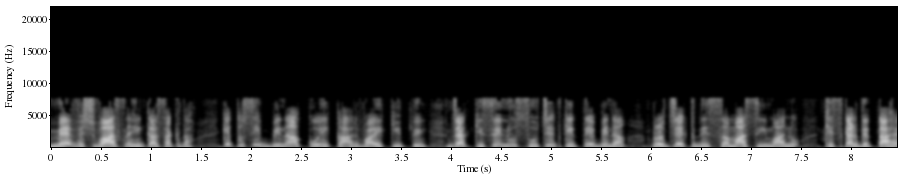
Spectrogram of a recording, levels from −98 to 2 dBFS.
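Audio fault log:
3.13–4.76 s, drift correction step: the speech slows by 5.8% and sags about 103 cents, roughly a semitone, then snaps back, likely a clock-sync resampler refilling its buffer in one jump.
7.32–8.05 s, drift correction step: right after "ਪ੍ਰੋਜੈਕਟ ਦੀ ਸਮਾਂ ਸੀਮਾ" it runs 5.8% fast and about 97 cents sharp before dropping back, likely the same sync logic draining its buffer this time.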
